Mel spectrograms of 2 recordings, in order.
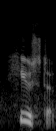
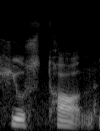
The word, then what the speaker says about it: Houston: I tutaj słyszę, że to O na końcu Houston to jest schwa. Houston. To nie jest Houston.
